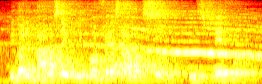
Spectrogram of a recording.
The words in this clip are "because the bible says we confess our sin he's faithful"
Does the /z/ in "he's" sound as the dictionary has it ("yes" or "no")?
no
